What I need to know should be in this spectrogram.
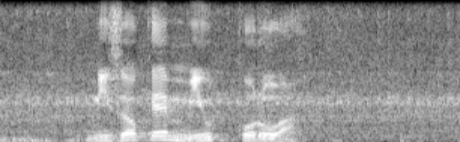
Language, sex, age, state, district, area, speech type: Assamese, male, 18-30, Assam, Nalbari, rural, read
